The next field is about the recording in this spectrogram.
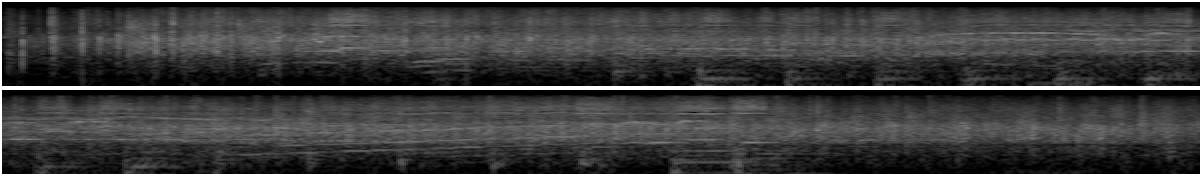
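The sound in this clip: Studio audience applause on the Tool Time show greeting a guest, a loud, unbroken roar of clapping that stays at full strength throughout.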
